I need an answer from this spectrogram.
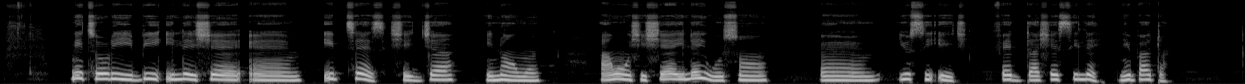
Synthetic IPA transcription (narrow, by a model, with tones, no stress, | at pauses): nĩ˦to˧ɾi˦i˧bi˦ʔi˧le˦˧ʃɛ˦ | i˦b̚tɛ˦˨sʃe˧d͡ʒa˦ | i˧nãː˦˨˧w̃ɔ̃˧ | a˨w̃ɔ̃˧o˨ʃi˨ʃɛ˨˦i˧le˦i˦˨wo˨sɔ̃˧ | ju˦si˧ʔe˦˨t͡ʃ | fɛ˦da˧ʃɛ˦si˦lɛ˦˨nĩ˨˦ba˦dɔ̃˨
